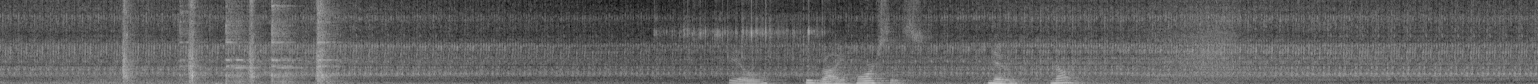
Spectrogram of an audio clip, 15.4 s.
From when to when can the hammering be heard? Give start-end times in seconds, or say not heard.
1.8-3.3.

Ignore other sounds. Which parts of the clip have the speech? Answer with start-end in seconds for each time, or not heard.
7.2-10.8.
